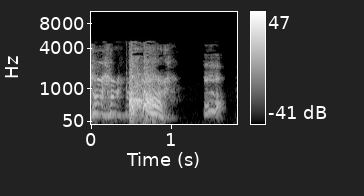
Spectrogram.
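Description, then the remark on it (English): A rough cough that sounds partly like throat clearing, in two quick bursts, followed after a short pause by a smaller cough, from a chest infection. “I can cough now”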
